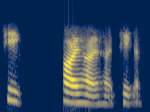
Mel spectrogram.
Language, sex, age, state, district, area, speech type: Assamese, female, 30-45, Assam, Kamrup Metropolitan, urban, conversation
